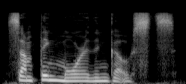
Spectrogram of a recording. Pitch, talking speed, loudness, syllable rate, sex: 165 Hz, 130 wpm, -18 LUFS, 3.6 syllables/s, female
